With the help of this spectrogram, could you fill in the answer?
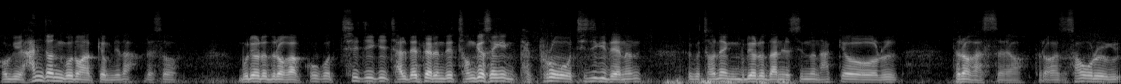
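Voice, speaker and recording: A man's medium-pitched voice moves along at a fairly quick pace, with ordinary pitch variation. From Chungcheong, Korea (Chungju). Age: 60s. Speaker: poet. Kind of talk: talk show conversation. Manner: halting.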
